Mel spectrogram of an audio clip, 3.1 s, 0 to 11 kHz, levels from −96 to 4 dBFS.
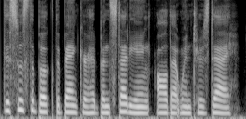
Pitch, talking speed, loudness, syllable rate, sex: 190 Hz, 255 wpm, -17 LUFS, 5.8 syllables/s, female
